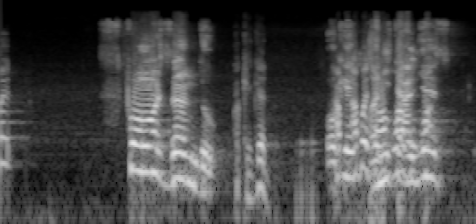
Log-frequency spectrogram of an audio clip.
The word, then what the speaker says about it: sforzando: Comment des monsieur fait ça en musique, on sforzando. What is this? What is this? Là, par exemple, trompette, tu fais. Oh, okay. How do you call it? How do you call it? Sforzando.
